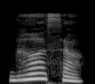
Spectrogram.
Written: ಘಾಸ

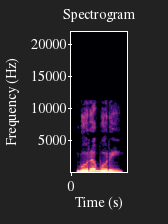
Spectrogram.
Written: ಬುರಬುರಿ

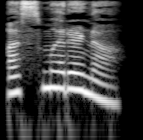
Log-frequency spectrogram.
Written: ಅಸ್ಮರಣ

